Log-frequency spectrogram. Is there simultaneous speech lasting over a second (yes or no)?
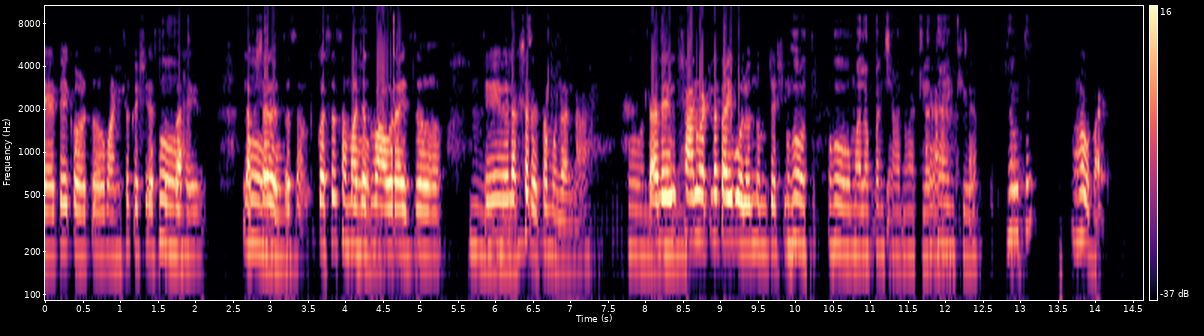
yes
